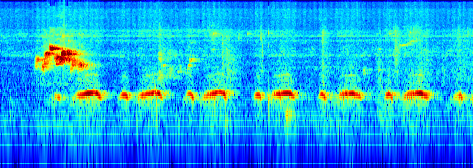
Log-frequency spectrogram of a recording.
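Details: Spotted dove, a decoy bird being trained, giving a long steady series of short, soft coo notes repeated roughly every half second, opened by a brief higher chirp from another bird.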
